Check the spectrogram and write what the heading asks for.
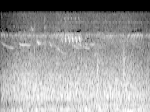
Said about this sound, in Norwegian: Fuglesangen skulle egentlig vært overdøvet av feststemte mennesker i landsbyen i dag.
